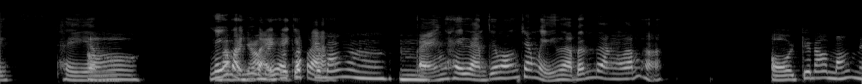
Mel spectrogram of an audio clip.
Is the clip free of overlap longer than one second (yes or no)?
no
